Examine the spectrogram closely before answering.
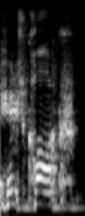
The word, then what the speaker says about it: Hitchcock: I would like to take you home and show you why they call me Hitchcock. Emphasis on the second syllable.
